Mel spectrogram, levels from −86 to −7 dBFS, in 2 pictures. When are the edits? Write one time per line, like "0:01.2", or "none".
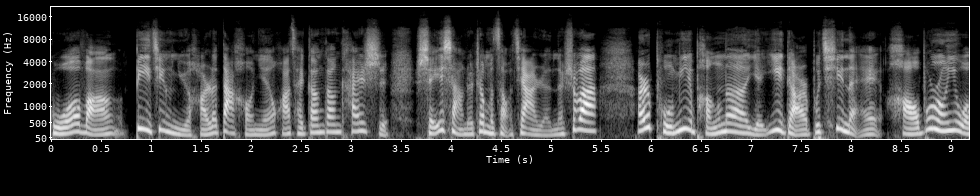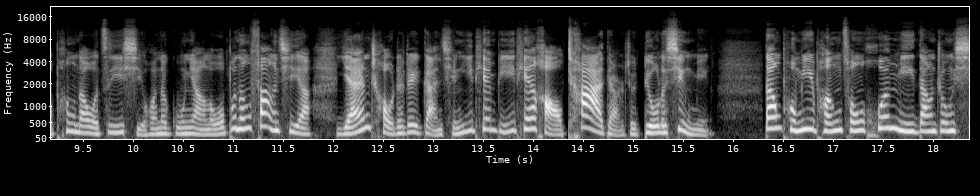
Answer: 0:12.0
0:14.3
